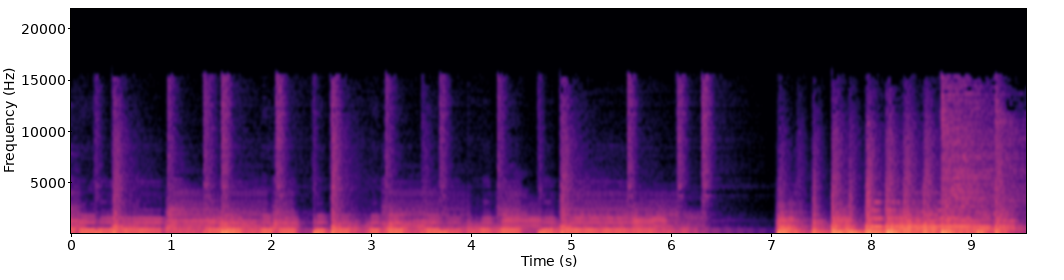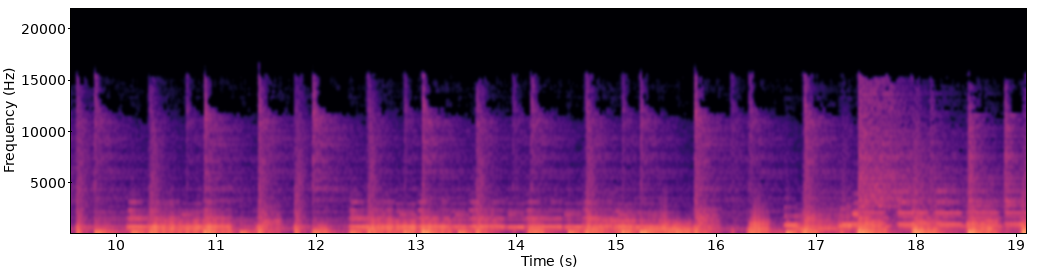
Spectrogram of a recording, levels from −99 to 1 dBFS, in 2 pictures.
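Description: At 3.67 s there's a sudden gain jump, with the sound and background dropping together by about 6 dB until 3.96 s, likely from an unramped gain change.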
